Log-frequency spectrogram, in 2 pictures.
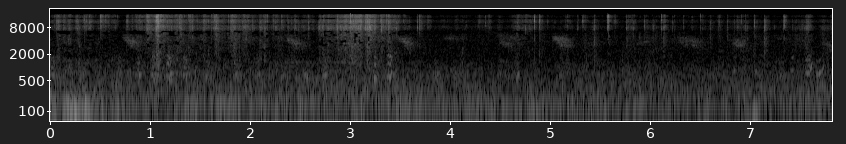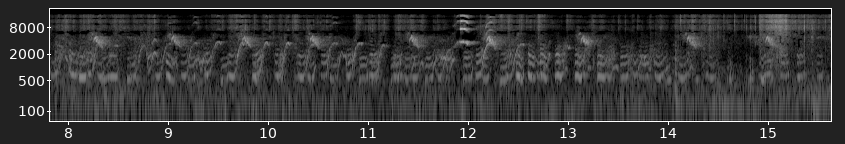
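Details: Pet guinea pigs from a household of 28, mostly females with two males. A low, quiet stretch gives way after about eight seconds to a dense chorus of overlapping, harmonic squealing wheeks, several per second, rising and repeated until the end.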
